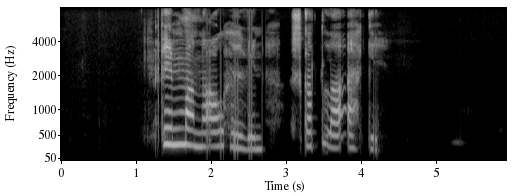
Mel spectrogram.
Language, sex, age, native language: Icelandic, male, 9, Icelandic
